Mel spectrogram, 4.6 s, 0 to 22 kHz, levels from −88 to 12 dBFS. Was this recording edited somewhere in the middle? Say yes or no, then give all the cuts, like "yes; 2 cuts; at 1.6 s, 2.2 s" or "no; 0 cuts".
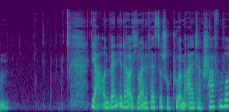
yes; 1 cut; at 2.7 s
